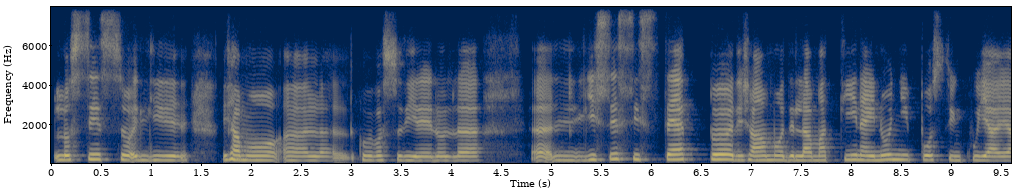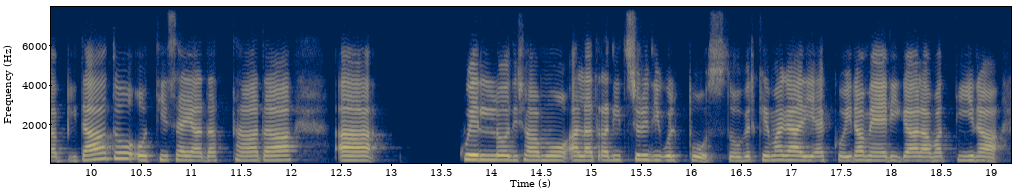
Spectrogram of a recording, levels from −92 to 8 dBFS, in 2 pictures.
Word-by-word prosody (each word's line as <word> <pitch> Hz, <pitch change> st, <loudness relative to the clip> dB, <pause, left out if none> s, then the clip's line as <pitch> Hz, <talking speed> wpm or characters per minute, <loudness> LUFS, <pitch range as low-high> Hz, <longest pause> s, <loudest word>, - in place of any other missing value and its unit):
lo 230 Hz, 0 st, +2 dB
stesso 250 Hz, +1 st, +2 dB
gl 220 Hz, 0 st, -1 dB, 0.3 s
diciamo, 220 Hz, -2 st, +1 dB
uhm, 210 Hz, -, -5 dB, 0.2 s
l 205 Hz, -1 st, -5 dB
come 220 Hz, -2 st, -3 dB
posso 220 Hz, 0 st, -3 dB
dire, 200 Hz, -2 st, -1 dB
lo 205 Hz, +1 st, -3 dB
l 205 Hz, 0 st, -1 dB, 0.5 s
ehm, 205 Hz, +1 st, -1 dB, 0.3 s
gli 245 Hz, +4 st, -1 dB
stessi 270 Hz, +2 st, -1 dB
step, 255 Hz, 0 st, +3 dB
diciamo, 220 Hz, 0 st, 0 dB
della 215 Hz, -1 st, +1 dB
mattina 215 Hz, +3 st, -2 dB
in 220 Hz, +1 st, +2 dB
ogni 245 Hz, -1 st, 0 dB
posto 230 Hz, -1 st, -3 dB
in 210 Hz, -1 st, -6 dB
cui 215 Hz, +1 st, -3 dB
hai 200 Hz, -1 st, +1 dB
abitato, 225 Hz, +9 st, +1 dB
o 270 Hz, -7 st, +1 dB
ti 225 Hz, +1 st, -7 dB
sei 220 Hz, -1 st, -1 dB
adattata 215 Hz, +2 st, 0 dB, 0.4 s
a 215 Hz, -1 st, +4 dB, 0.8 s
quello 235 Hz, -2 st, +5 dB
diciamo, 215 Hz, -1 st, -1 dB
alla 215 Hz, 0 st, +2 dB
tradizione 225 Hz, +2 st, -1 dB
di 220 Hz, -1 st, -4 dB
quel 215 Hz, 0 st, -1 dB
posto? 205 Hz, -2 st, -3 dB
Perché 205 Hz, +2 st, -3 dB
magari, 220 Hz, -2 st, +2 dB
ecco, 205 Hz, 0 st, -6 dB
in 205 Hz, +2 st, -1 dB
America 205 Hz, -2 st, +1 dB
la 200 Hz, -1 st, +2 dB
mattina 200 Hz, 0 st, -2 dB
220 Hz, 135 wpm, -22 LUFS, 210-230 Hz, 0.8 s, quello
